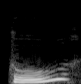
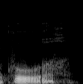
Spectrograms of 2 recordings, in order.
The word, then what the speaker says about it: cour: In this lesson, we will see together 3 words that are written differently but pronounced the same way. Cours, cours, cours.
